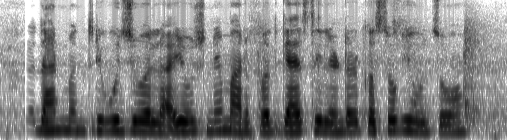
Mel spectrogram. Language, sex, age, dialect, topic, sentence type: Marathi, female, 18-24, Southern Konkan, banking, question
